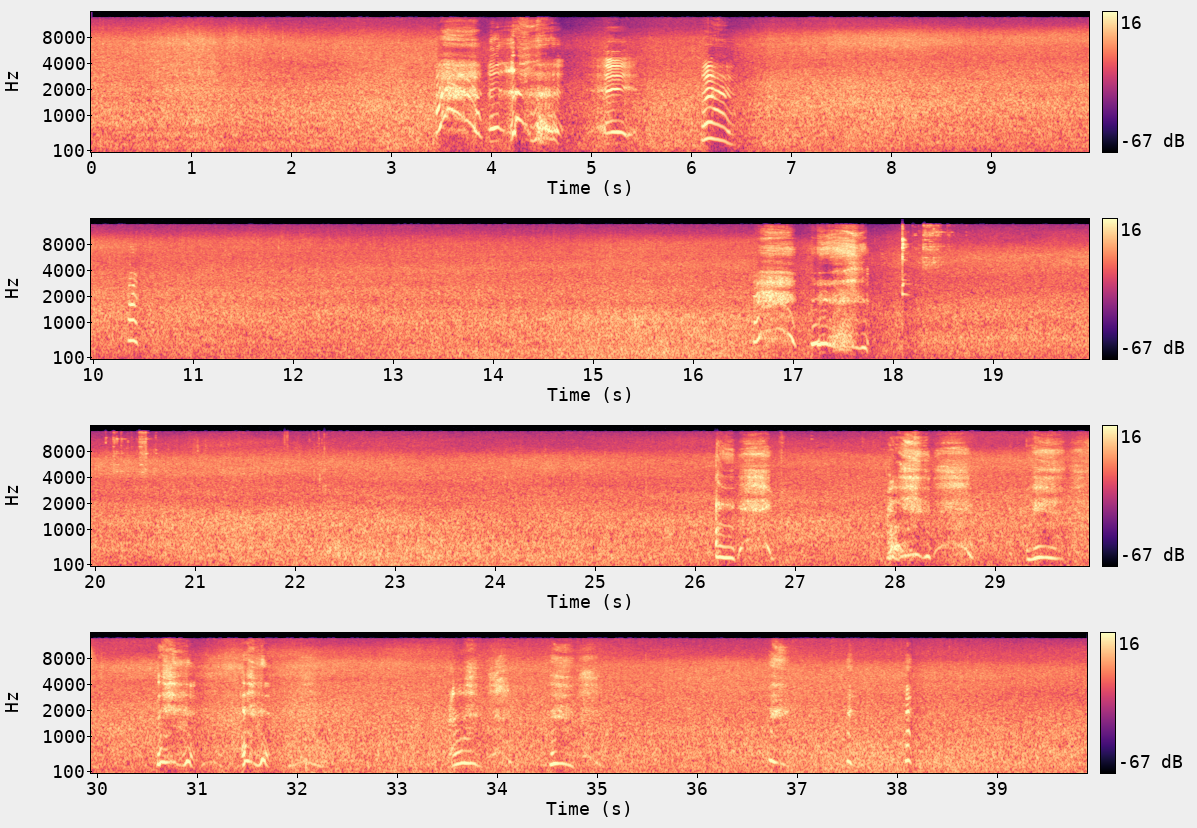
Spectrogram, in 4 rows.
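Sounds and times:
sea surf: 0:00.0 - 0:39.9
woman's wordless outbursts: 0:03.5 - 0:05.5, 0:33.5 - 0:35.0.

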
